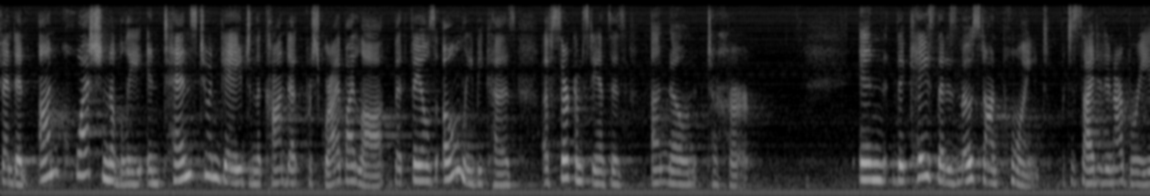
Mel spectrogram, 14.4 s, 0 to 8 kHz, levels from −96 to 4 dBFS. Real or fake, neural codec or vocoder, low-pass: real; none; 7.2 kHz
